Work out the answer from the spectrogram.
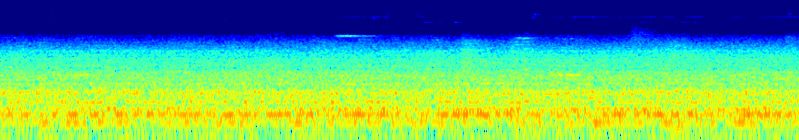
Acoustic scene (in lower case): elevator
